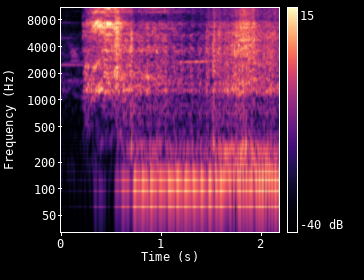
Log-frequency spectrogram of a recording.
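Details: Motorcycle engine after an ignition key switch (kunci kontak) repair that previously would not switch on: it catches at once and settles into a steady, smooth idle without stumbling or cutting out, healthy running.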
